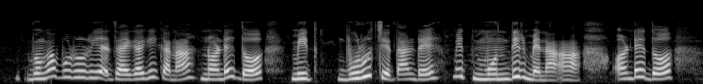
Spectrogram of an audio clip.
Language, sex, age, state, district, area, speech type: Santali, female, 18-30, West Bengal, Paschim Bardhaman, rural, spontaneous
